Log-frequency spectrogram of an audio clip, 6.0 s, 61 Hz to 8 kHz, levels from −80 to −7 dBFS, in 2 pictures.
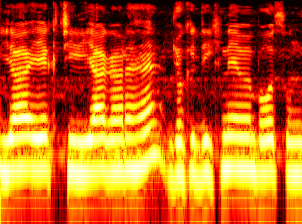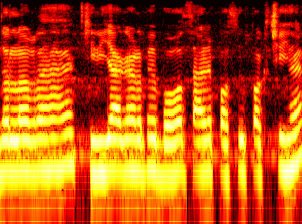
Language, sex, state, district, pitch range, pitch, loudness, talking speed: Hindi, male, Bihar, Vaishali, 185-200 Hz, 190 Hz, -15 LUFS, 230 wpm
